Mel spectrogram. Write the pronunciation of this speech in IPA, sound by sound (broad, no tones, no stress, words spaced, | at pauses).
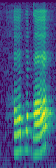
hɔbɔ ɡɒ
